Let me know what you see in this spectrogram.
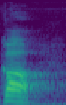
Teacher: का बोलते हुए आप यह महसूस करेंगे कि आपकी जो सांस है वह कंठ से बाहर निकल के आ रही है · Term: कंठ व्यंजन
